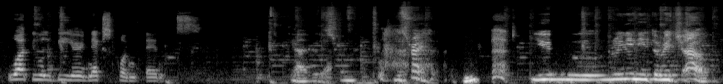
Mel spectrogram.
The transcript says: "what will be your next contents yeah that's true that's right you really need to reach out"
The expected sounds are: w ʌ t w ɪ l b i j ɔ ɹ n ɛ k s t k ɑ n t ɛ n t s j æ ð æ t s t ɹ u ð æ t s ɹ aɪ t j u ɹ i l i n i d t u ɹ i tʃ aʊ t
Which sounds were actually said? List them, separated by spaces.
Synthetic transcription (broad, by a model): w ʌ t w ɪ l b i j ɔ ɹ n ɛ k s t k ɑ n t ɛ n t s j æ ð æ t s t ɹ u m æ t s ɹ aɪ t j u ɹ i l i n i d t u ɹ i tʃ aʊ t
